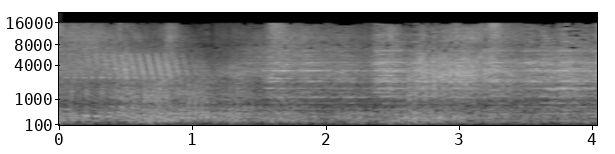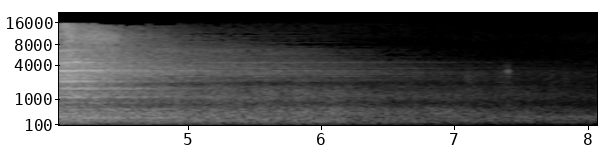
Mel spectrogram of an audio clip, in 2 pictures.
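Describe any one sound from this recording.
A powerful energy beam blasts with a loud roar that slowly fades away.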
